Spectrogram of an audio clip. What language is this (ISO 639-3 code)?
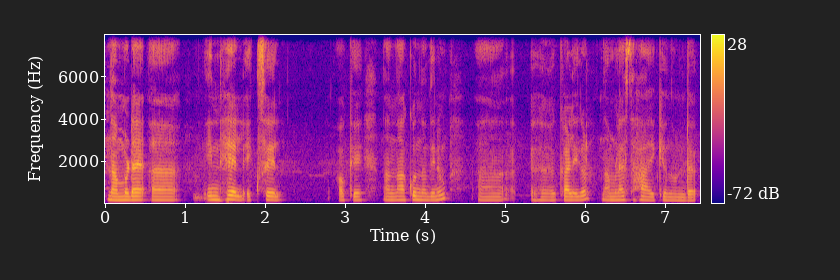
mal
